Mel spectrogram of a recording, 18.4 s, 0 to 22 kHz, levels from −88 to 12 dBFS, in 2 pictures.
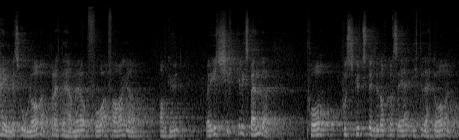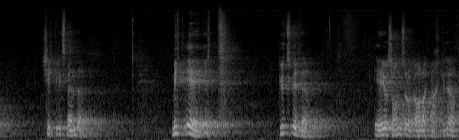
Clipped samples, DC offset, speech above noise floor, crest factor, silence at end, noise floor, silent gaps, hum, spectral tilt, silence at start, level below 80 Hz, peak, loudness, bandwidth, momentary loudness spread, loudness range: under 0.1%; under 0.1%; 28 dB; 22 dB; 0 s; -62 dBFS; none; none; -6 dB/octave; 0 s; -74 dBFS; -14 dBFS; -35 LUFS; 18 kHz; 19 LU; 6 LU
